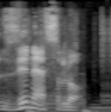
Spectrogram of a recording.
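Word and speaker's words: Sinnesloschen: delete or sensory deprivation if it were a german term of actual use sine sloshin would be pronounced like zinaslo the word's meanings are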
